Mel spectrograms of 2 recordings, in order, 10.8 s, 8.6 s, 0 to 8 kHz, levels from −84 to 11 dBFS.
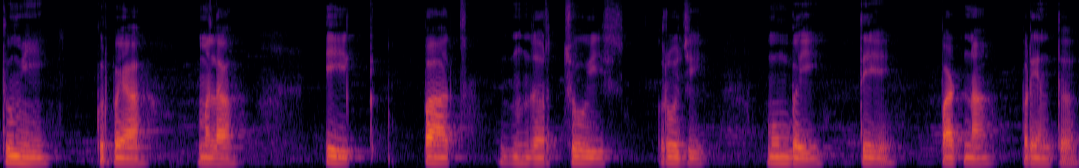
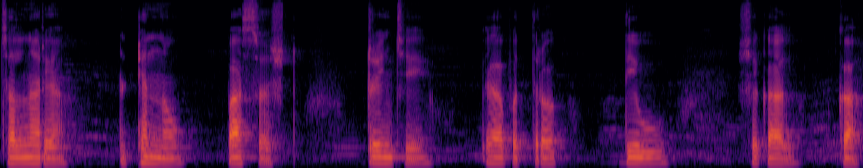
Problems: none marked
